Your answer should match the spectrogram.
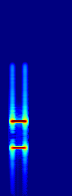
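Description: A single telephone keypad button press while navigating an automated movie-listings phone menu: one short, clear dual-tone beep lasting about a fifth of a second, followed by silence, with no voices.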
